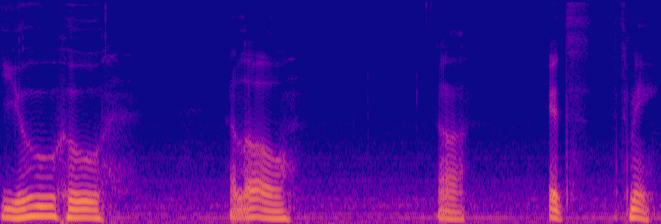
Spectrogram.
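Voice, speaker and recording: A man playing a young vampire boyfriend locked out, coaxing in a halting, wry way, muffled as if behind a door. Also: lowish voice, vocal fry, full character voice. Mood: pleading, exasperated. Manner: halting, coaxing, wryly playful. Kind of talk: ASMR boyfriend roleplay. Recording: muffled narrow-band, as through a door.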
